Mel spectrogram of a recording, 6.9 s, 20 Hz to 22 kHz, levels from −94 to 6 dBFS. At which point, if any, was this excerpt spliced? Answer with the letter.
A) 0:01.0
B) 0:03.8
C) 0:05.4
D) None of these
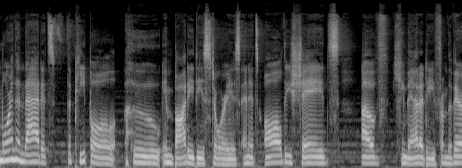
A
